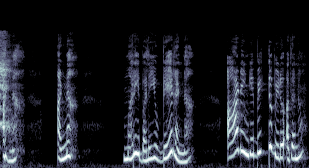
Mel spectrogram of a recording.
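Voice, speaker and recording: A woman's voice: sits high, a little mellow. An actress in a radio play playing a compassionate village woman, pleading in impassioned, poetic, old-fashioned literary speech. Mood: desperate, resolute.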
